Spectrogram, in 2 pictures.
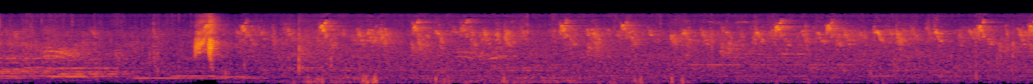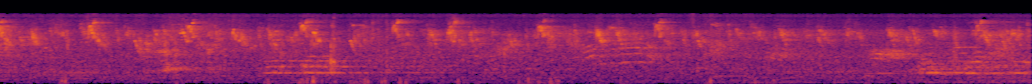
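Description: Birds chirping over and over: short, high calls that drop quickly in pitch, coming about one to two a second, with a louder one about two seconds in.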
